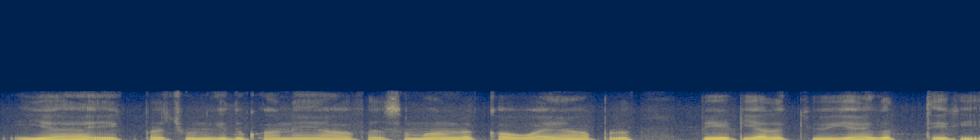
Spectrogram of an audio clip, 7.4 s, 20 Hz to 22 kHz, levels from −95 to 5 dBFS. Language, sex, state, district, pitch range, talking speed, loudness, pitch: Hindi, male, Uttar Pradesh, Saharanpur, 105-115 Hz, 165 wpm, -17 LUFS, 110 Hz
